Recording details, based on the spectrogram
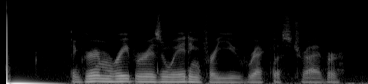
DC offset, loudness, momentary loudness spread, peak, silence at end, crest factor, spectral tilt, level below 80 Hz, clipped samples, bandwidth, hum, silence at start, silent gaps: under 0.1%; -34 LUFS; 15 LU; 0 dBFS; 0 s; 18 dB; -6.5 dB/octave; -30 dBFS; 0.3%; 8.2 kHz; none; 0.05 s; none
